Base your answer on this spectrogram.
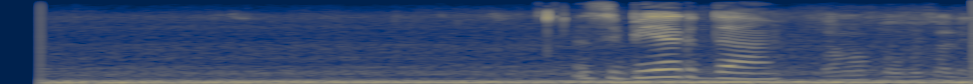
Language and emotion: Russian, neutral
